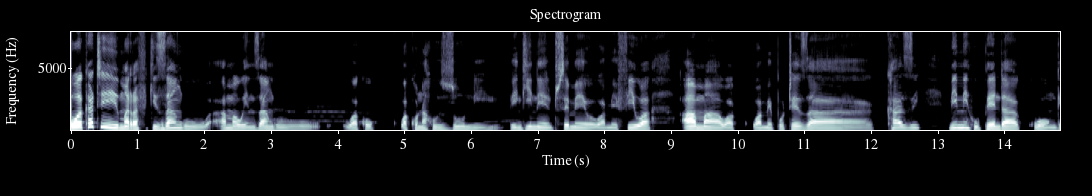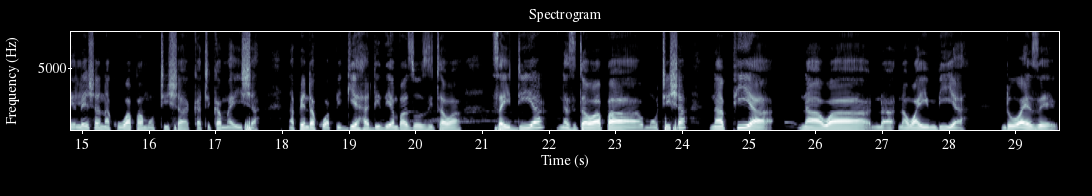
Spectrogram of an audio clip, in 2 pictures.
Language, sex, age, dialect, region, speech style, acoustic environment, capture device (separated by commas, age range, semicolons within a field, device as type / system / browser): Swahili, male, 25-34, Kenya - Nairobi Sheng-influenced, Kenya, focused; relaxed, silence, mobile / Linux / Chrome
